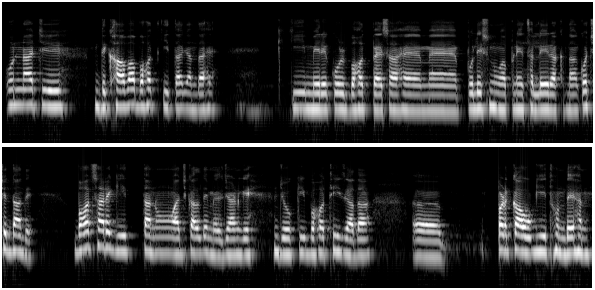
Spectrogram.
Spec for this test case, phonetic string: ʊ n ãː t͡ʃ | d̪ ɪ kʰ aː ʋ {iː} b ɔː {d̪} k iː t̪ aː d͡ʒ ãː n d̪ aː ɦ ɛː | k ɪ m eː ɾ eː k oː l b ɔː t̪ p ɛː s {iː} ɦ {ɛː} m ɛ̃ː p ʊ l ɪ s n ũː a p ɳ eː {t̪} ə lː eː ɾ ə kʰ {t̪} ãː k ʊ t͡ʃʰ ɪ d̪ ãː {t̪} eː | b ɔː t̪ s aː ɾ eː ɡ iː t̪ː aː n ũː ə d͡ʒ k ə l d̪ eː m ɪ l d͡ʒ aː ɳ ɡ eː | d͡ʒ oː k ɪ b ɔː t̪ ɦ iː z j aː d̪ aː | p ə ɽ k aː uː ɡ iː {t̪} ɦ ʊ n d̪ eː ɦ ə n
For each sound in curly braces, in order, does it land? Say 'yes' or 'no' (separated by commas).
no, no, no, yes, no, no, no, yes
